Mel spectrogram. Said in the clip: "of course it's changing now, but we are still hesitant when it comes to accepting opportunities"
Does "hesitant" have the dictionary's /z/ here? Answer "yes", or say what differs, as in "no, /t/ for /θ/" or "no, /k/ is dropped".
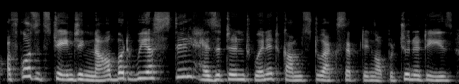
yes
